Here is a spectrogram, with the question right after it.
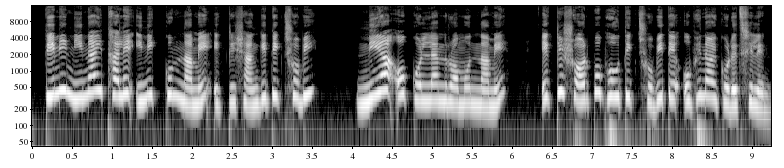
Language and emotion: Bengali, neutral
